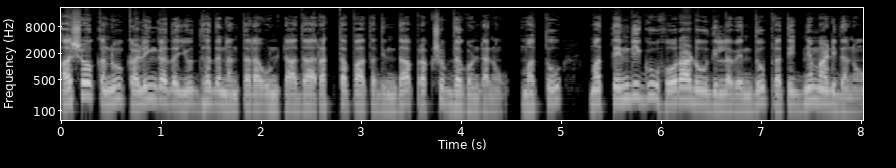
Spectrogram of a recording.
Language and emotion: Kannada, neutral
